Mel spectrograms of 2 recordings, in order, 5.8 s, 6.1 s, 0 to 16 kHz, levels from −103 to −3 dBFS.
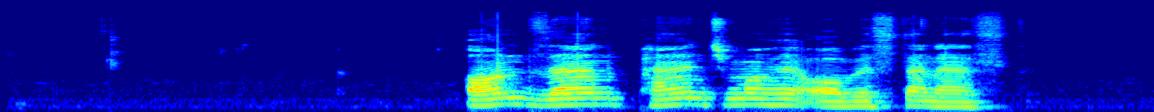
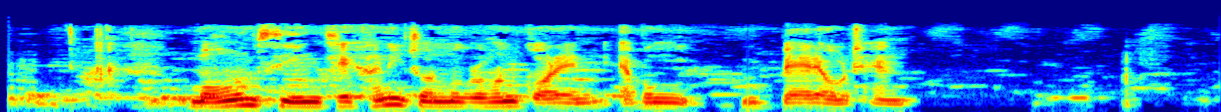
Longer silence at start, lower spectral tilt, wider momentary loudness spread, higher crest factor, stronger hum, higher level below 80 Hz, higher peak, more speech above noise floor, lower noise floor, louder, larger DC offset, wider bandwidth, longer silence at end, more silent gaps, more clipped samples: first, 2.35 s vs 0.05 s; about the same, -5.5 dB/octave vs -5 dB/octave; second, 6 LU vs 18 LU; about the same, 20 dB vs 16 dB; neither; second, -88 dBFS vs -58 dBFS; second, -26 dBFS vs -2 dBFS; first, over 48 dB vs 42 dB; first, under -90 dBFS vs -56 dBFS; second, -42 LUFS vs -15 LUFS; neither; first, 11 kHz vs 8 kHz; about the same, 0.75 s vs 0.65 s; neither; neither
